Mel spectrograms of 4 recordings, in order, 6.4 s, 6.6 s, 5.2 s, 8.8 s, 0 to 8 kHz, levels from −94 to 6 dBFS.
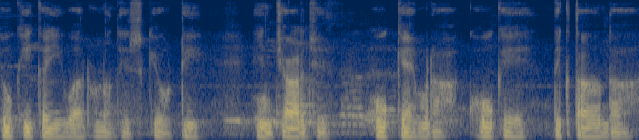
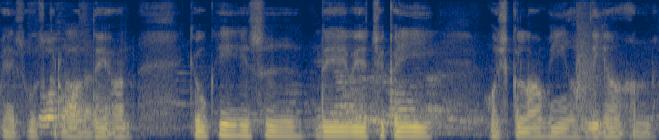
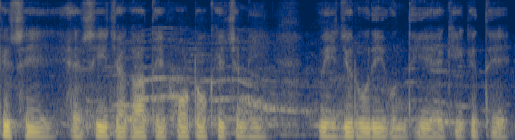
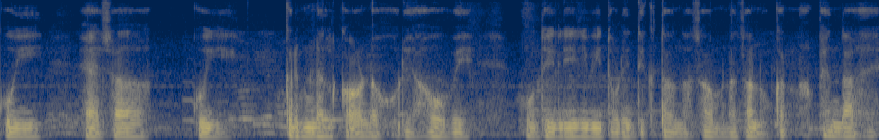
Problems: constant background noise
